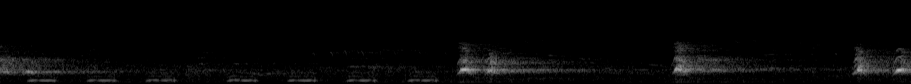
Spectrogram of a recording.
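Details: Male great grey owl calling at a snag tree nest, evening of 21 April 2019, just before visiting the nest: seven deep, even hoots about half a second apart, then three loud, rasping, harmonic bursts.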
